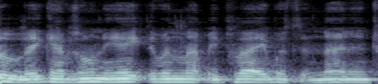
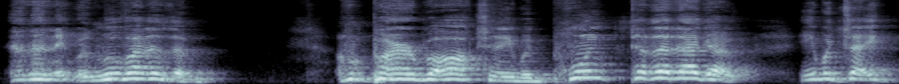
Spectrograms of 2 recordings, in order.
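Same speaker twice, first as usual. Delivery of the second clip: excited retelling; 11 semitones higher, 5 dB louder than usual. Retold or imitated. Describing umpire, raised voice.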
